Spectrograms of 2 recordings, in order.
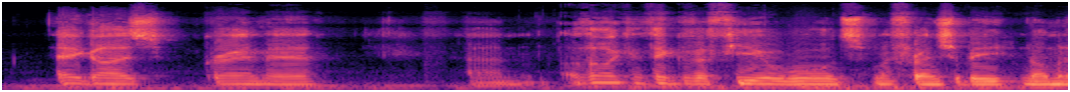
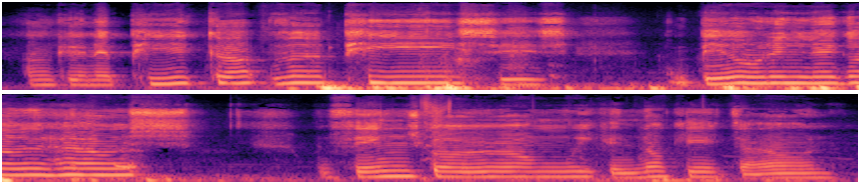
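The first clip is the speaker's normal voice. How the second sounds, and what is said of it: Singing, imitating a pop singer. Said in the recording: “my Ed Sheeran impression ... It's the Ed Sheeran guy”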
